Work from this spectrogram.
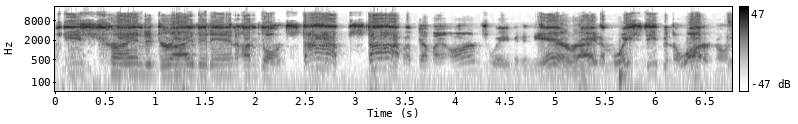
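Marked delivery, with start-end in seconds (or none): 2.3-3.5 retold yell. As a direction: yell stop at the drunk driving the boat. Yelling at drunk boat driver.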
